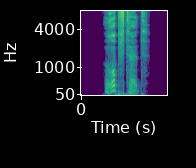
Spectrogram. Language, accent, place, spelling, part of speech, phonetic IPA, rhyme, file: German, Germany, Berlin, rupftet, verb, [ˈʁʊp͡ftət], -ʊp͡ftət, De-rupftet.ogg
- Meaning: inflection of rupfen: 1. second-person plural preterite 2. second-person plural subjunctive II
